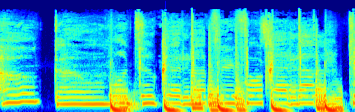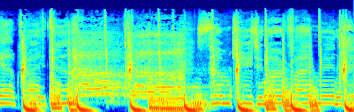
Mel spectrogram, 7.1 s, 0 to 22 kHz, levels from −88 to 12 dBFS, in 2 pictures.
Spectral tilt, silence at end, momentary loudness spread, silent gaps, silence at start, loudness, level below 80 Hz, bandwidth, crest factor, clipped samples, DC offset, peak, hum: -5 dB/octave; 0 s; 6 LU; none; 0 s; -12 LUFS; -14 dBFS; 16.5 kHz; 10 dB; under 0.1%; under 0.1%; 0 dBFS; none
